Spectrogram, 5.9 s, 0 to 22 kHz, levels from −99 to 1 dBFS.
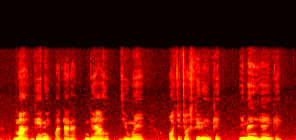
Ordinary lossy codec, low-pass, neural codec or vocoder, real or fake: none; 14.4 kHz; none; real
